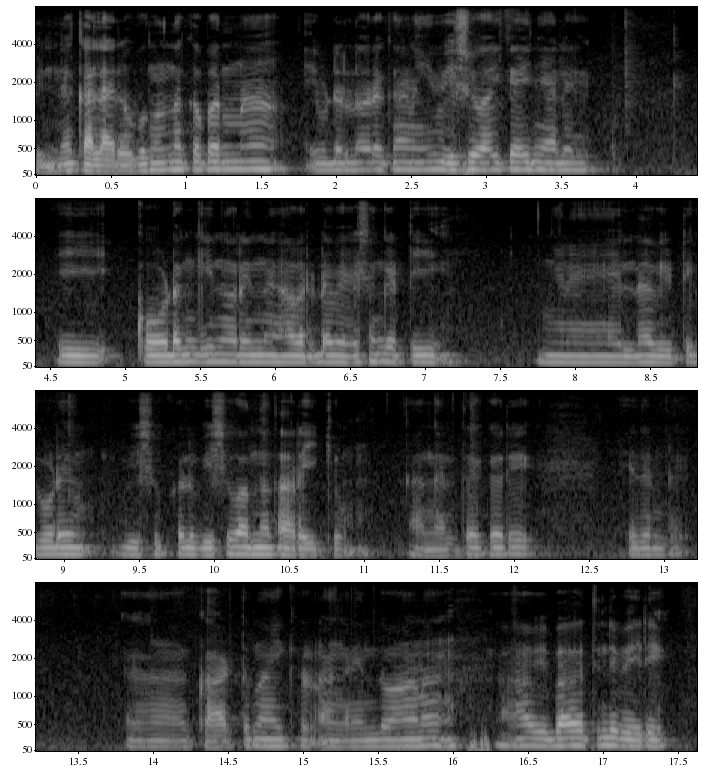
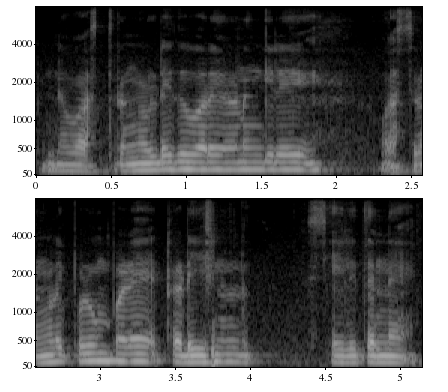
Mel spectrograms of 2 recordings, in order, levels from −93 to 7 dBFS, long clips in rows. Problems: low volume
